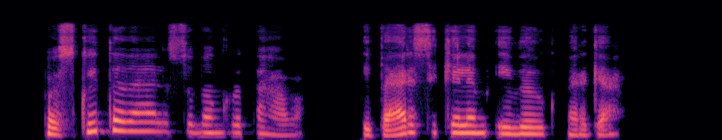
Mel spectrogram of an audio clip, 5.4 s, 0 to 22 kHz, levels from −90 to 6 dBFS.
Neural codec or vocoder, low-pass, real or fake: none; 10.8 kHz; real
